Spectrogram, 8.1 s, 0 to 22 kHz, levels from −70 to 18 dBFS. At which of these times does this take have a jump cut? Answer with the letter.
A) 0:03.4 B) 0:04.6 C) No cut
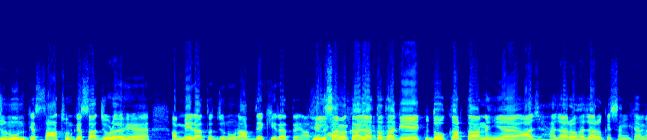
C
